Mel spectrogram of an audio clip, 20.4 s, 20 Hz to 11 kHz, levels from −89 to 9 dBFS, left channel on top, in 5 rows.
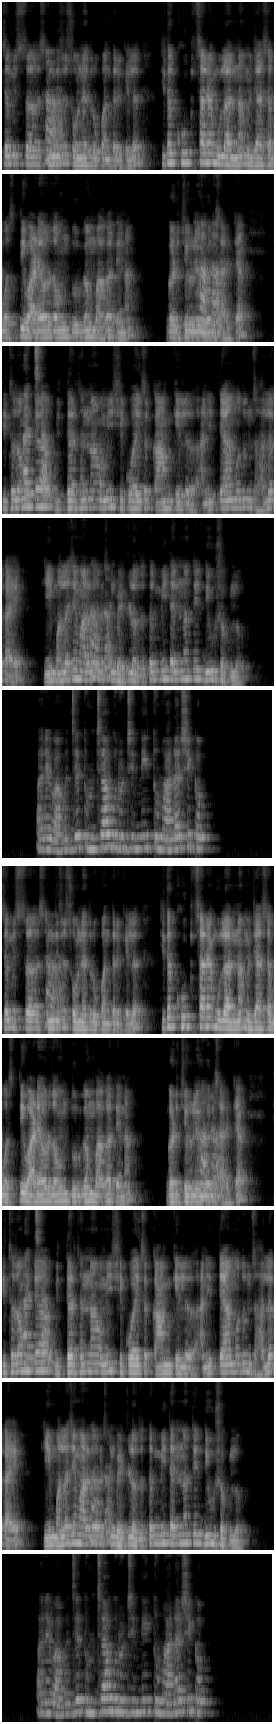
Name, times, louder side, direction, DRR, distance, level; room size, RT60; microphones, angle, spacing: voice 1, 0.0-2.1 2.4-6.0 6.6-7.7 8.3-12.5 12.9-15.8, right 3 dB, 90° right, 1 dB, 0.6 m, -30 dB
voice 2, 7.0-7.4 8.5-8.9 13.5-13.9 16.8-19.3, left 2 dB, 70° left, 1 dB, 1.4 m, -34 dB
5.0 x 2.3 x 2.4 m, 0.36 s
head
